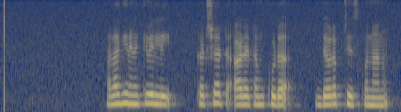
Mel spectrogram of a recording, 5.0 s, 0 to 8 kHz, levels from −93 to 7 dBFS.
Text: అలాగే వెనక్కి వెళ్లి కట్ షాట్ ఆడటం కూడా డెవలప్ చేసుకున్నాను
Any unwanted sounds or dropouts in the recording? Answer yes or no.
no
